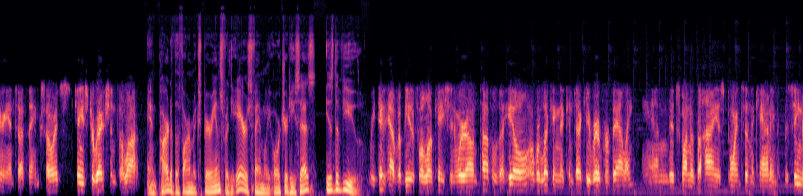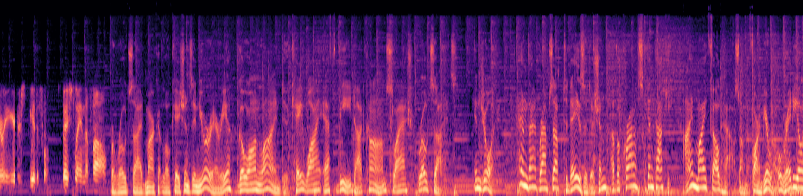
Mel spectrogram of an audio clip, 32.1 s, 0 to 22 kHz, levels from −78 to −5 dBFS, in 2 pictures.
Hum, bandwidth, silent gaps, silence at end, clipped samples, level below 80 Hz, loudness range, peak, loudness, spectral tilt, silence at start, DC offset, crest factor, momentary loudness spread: none; 16.5 kHz; none; 0 s; under 0.1%; -32 dBFS; 4 LU; 0 dBFS; -15 LUFS; -6 dB/octave; 0 s; under 0.1%; 14 dB; 9 LU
